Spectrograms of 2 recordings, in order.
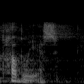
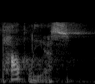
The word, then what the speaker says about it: Publius: And actually, it's pronounced Publius, and the Greeks pronounce it Poplius.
